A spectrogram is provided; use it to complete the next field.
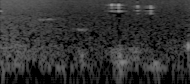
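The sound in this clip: Computer mouse clicking: a few small, sharp ticks in quick succession, very faint against near silence.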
